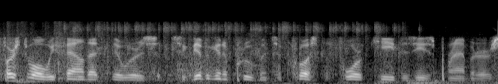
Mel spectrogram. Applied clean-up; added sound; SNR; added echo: none; Crushing + Applause; 15 dB; none.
